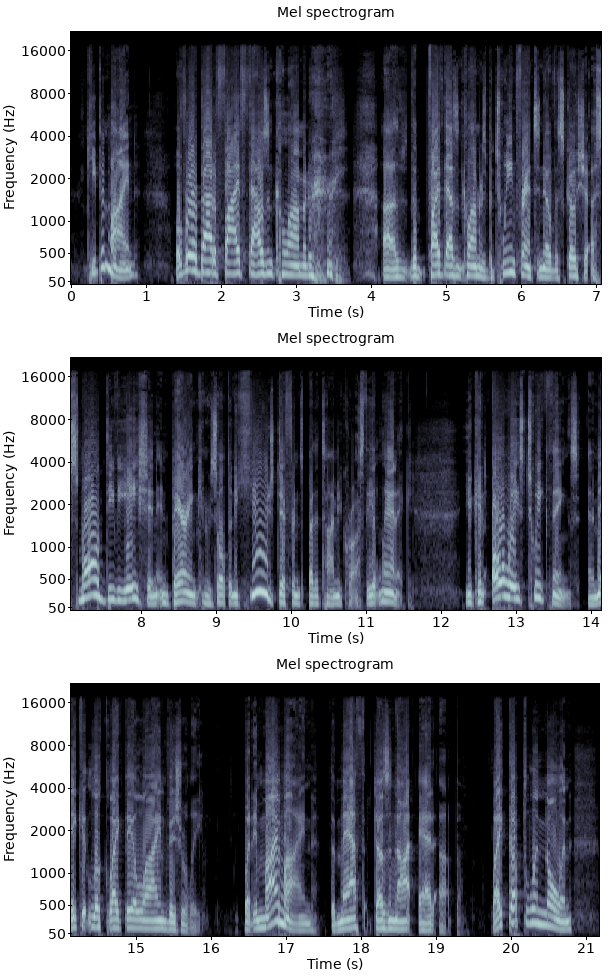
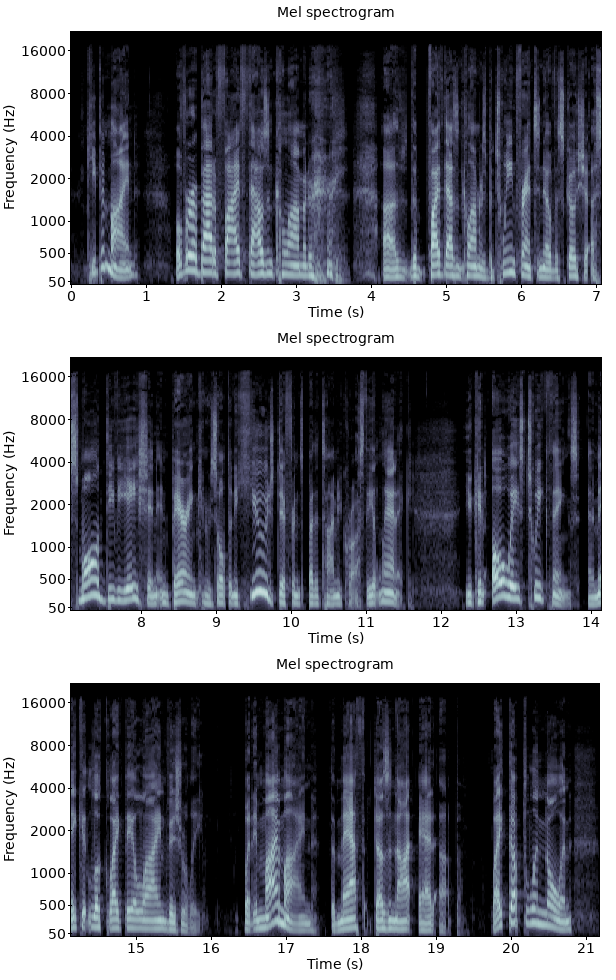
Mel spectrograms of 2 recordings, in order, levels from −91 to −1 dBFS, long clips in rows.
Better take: second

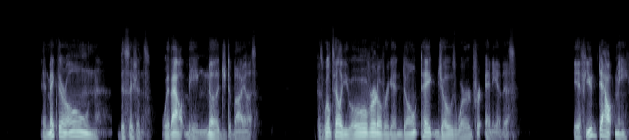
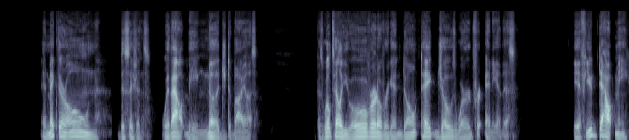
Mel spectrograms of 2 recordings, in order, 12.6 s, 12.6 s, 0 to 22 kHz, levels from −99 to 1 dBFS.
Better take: second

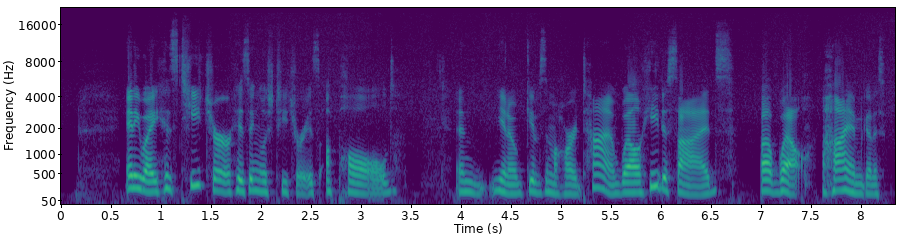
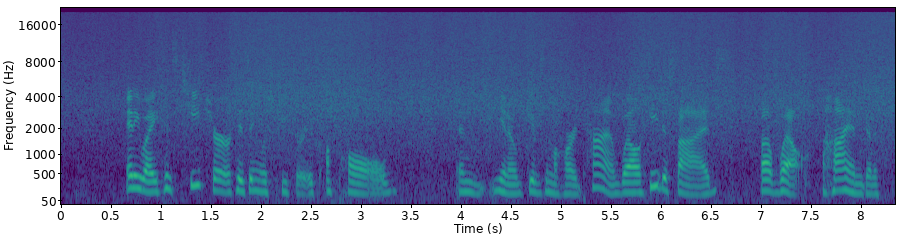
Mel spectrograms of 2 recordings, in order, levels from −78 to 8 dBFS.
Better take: first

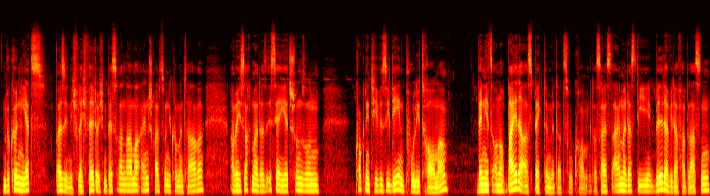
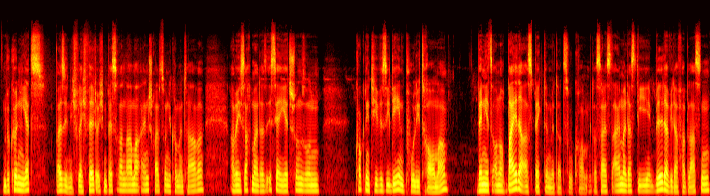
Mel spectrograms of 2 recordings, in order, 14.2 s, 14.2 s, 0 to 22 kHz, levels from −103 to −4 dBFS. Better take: second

